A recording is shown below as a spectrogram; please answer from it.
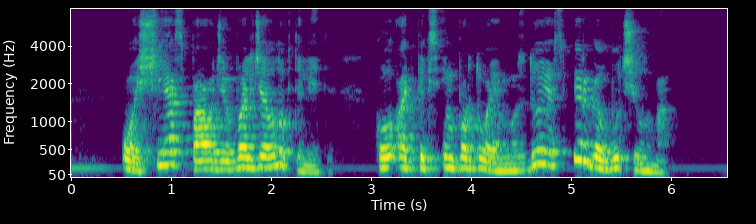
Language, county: Lithuanian, Šiauliai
